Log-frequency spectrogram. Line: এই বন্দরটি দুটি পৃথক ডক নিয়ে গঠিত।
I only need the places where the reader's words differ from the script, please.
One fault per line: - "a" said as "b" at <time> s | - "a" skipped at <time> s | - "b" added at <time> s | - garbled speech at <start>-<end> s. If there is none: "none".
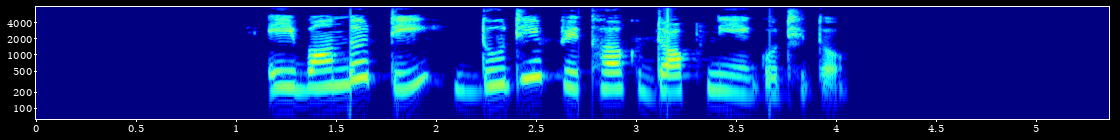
none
